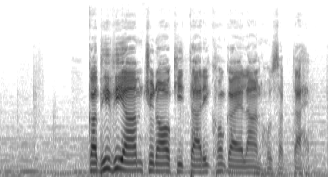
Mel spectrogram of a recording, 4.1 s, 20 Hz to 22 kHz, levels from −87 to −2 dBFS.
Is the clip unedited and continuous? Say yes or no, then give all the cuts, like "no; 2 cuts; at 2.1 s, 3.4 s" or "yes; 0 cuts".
no; 1 cut; at 1.1 s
